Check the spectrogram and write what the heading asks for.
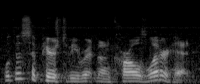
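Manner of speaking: ordinary talk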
